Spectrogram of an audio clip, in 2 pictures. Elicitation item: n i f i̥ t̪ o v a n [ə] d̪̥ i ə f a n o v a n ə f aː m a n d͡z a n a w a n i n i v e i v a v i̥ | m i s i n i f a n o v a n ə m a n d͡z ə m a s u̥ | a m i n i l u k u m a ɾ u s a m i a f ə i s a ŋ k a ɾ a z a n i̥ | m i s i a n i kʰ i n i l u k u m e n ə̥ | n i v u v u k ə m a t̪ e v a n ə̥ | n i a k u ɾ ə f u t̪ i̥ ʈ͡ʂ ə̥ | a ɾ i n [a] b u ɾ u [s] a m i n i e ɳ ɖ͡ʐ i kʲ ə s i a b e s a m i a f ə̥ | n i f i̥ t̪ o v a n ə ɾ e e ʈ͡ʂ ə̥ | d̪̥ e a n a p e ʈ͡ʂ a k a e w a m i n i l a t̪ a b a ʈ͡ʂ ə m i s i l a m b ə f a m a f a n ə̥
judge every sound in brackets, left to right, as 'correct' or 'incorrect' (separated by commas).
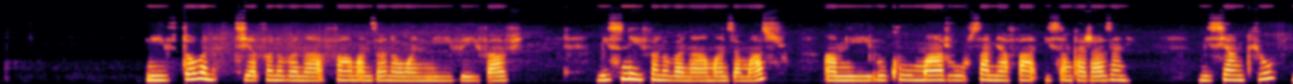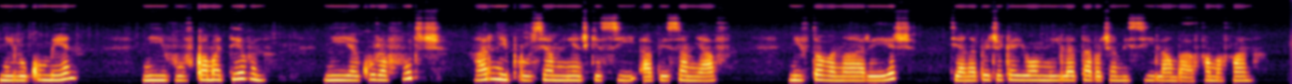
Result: correct, incorrect, correct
